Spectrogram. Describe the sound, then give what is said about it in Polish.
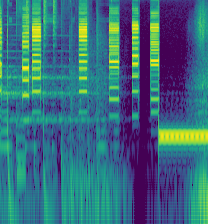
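A telephone call is placed from a café: a quick series of short keypad beeps, separated by brief gaps, gives way to a single steady electronic tone that holds to the end. “Z klimatyzowanej kawiarni przy ulicy Wolności Kenrich zadzwonił do zawalnego.”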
